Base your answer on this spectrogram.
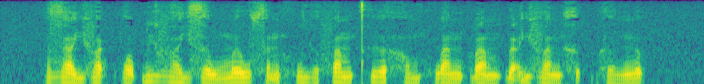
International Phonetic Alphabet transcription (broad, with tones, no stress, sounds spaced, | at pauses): z a˧˩ j v a˨˩ k̚ v ɔ˧˩ ɓ i˧ v a̤˨˩ j z ə˧˩ w m əː˧ w s ə̰˧˥ n h w i̤˨˩ ə̯ f a˧ m t̪ʰ ɨ˨˦ ə̯ h ɔ̤˨˩ m h w a˧ n ɓ a˧˩ m ɗ a̰˧˥ j v a˧˩ n x ə˦˥ p̚ h ə̤ː˨˩ ŋ ə˦˥ p̚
